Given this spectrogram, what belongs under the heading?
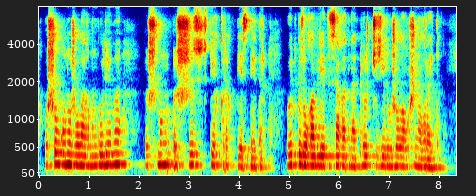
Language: Kazakh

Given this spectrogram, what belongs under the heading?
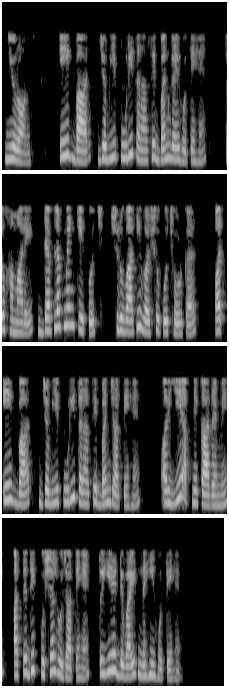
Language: Hindi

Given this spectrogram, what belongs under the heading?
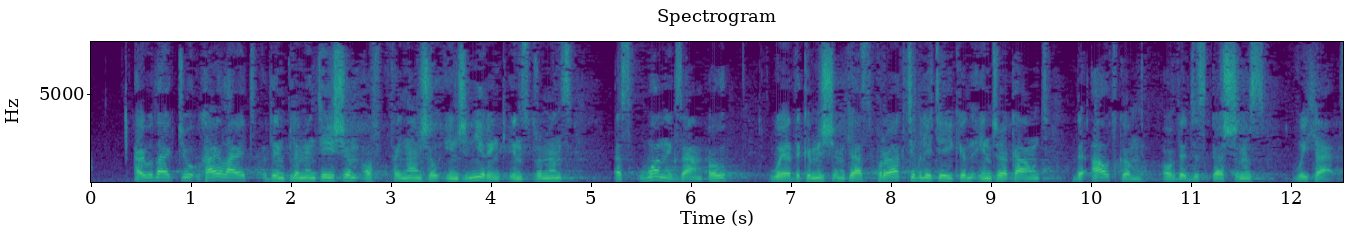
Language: English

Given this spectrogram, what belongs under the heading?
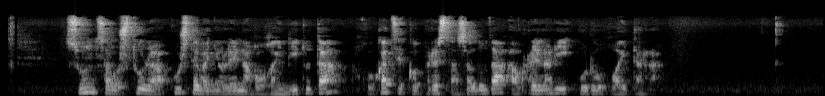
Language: Basque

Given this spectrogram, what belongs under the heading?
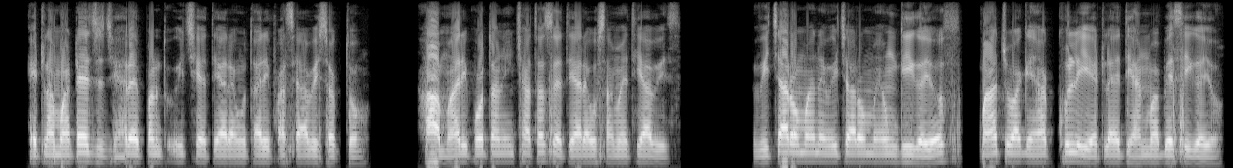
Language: Gujarati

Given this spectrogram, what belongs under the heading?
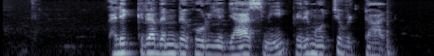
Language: Tamil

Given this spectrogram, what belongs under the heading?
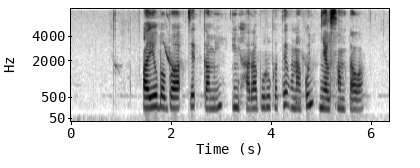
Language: Santali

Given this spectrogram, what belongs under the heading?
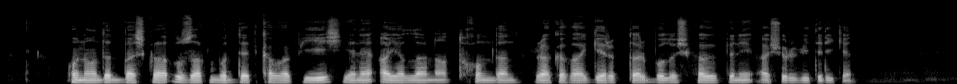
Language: Uyghur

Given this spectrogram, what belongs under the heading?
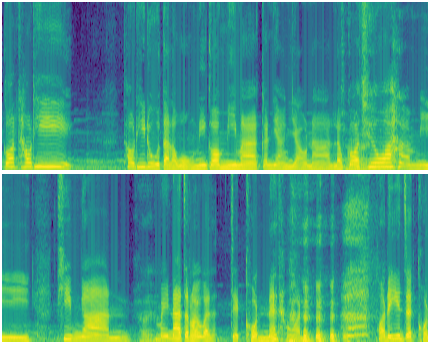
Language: Thai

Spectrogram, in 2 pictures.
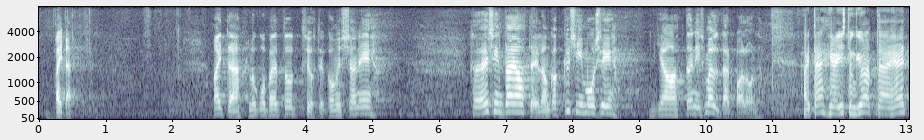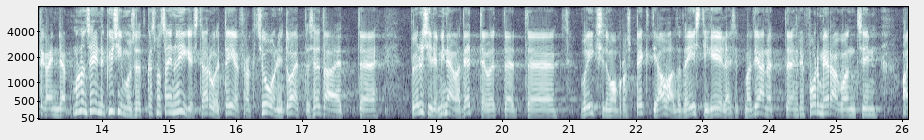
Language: Estonian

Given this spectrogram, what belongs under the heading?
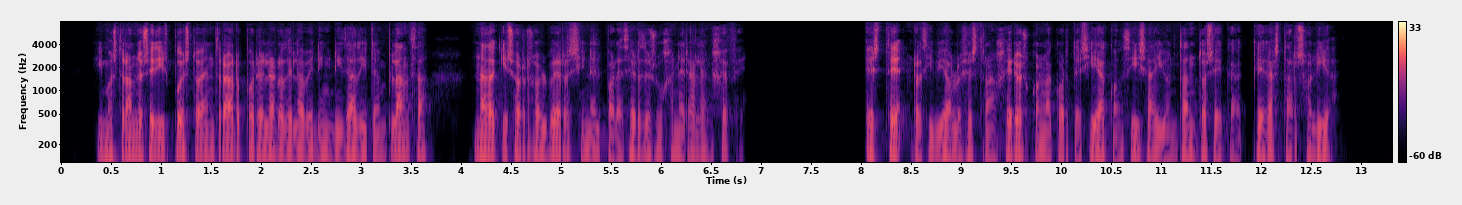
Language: Spanish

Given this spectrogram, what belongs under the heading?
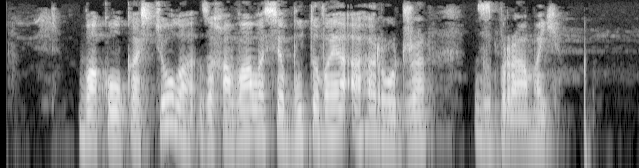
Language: Belarusian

